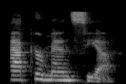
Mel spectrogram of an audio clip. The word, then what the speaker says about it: Akkermansia: Is that how you pronounce it? Akkermansia.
